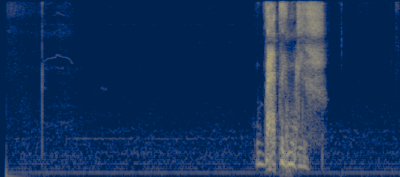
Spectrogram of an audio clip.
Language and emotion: Russian, angry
